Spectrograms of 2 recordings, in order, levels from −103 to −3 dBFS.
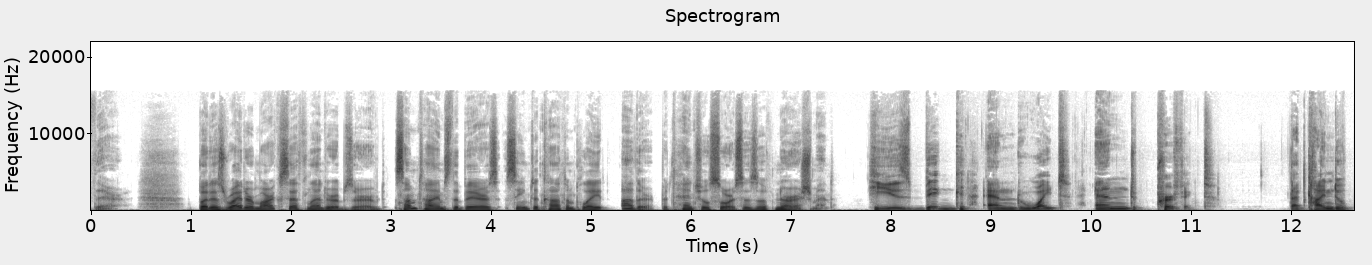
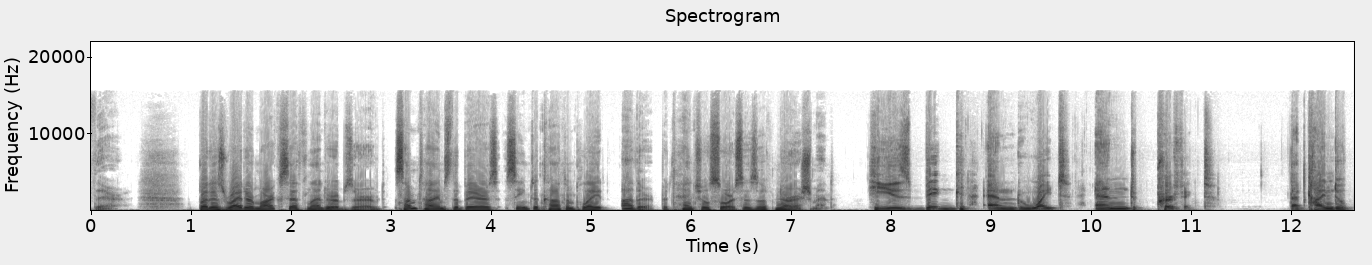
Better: first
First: none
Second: distortion; slight; 4% of the sound clipped

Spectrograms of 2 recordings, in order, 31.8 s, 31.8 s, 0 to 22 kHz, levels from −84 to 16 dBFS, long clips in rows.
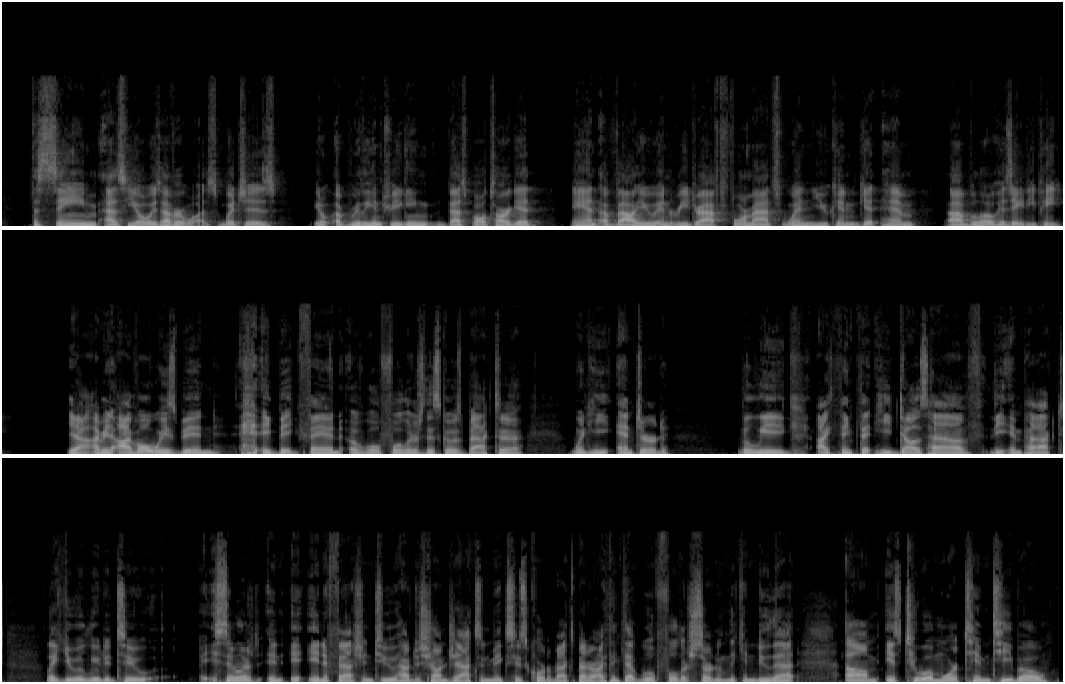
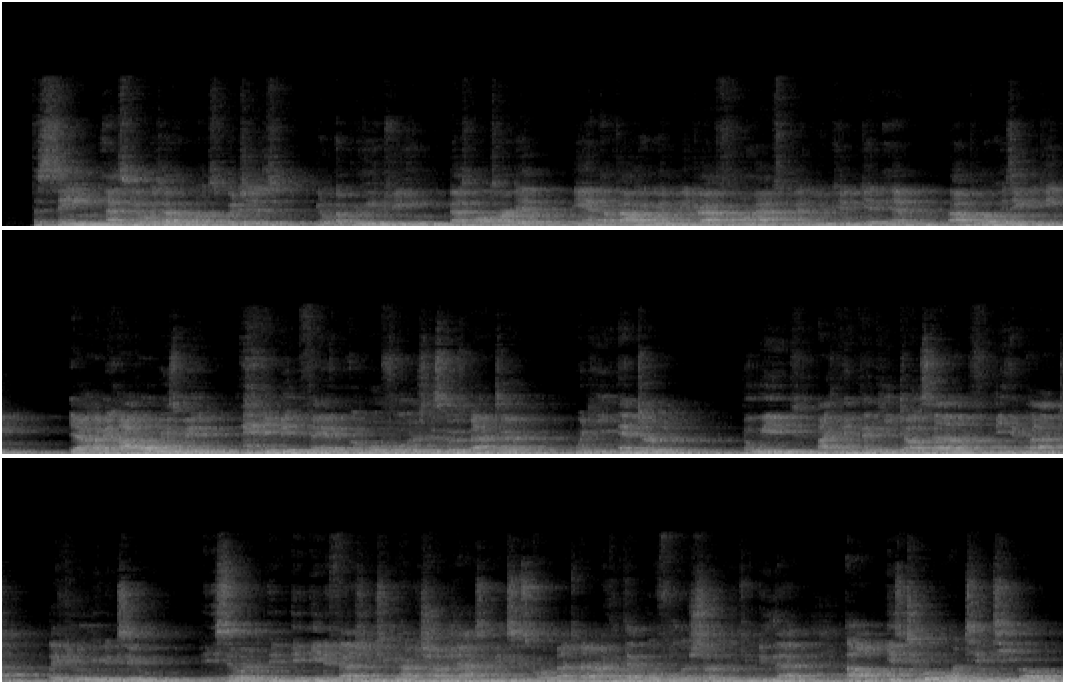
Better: first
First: none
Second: off-mic speech; far // room echo; strong; dies away in 2.5 s

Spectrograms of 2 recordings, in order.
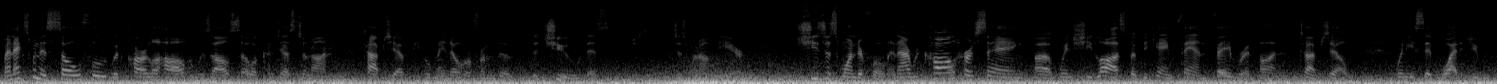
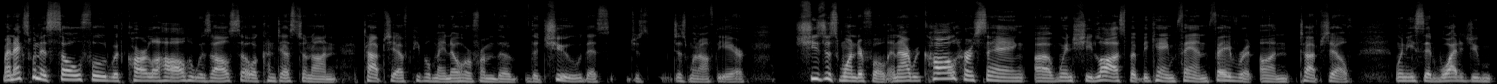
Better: second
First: wind noise on the microphone; heavy; 2 dB below the speech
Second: none

